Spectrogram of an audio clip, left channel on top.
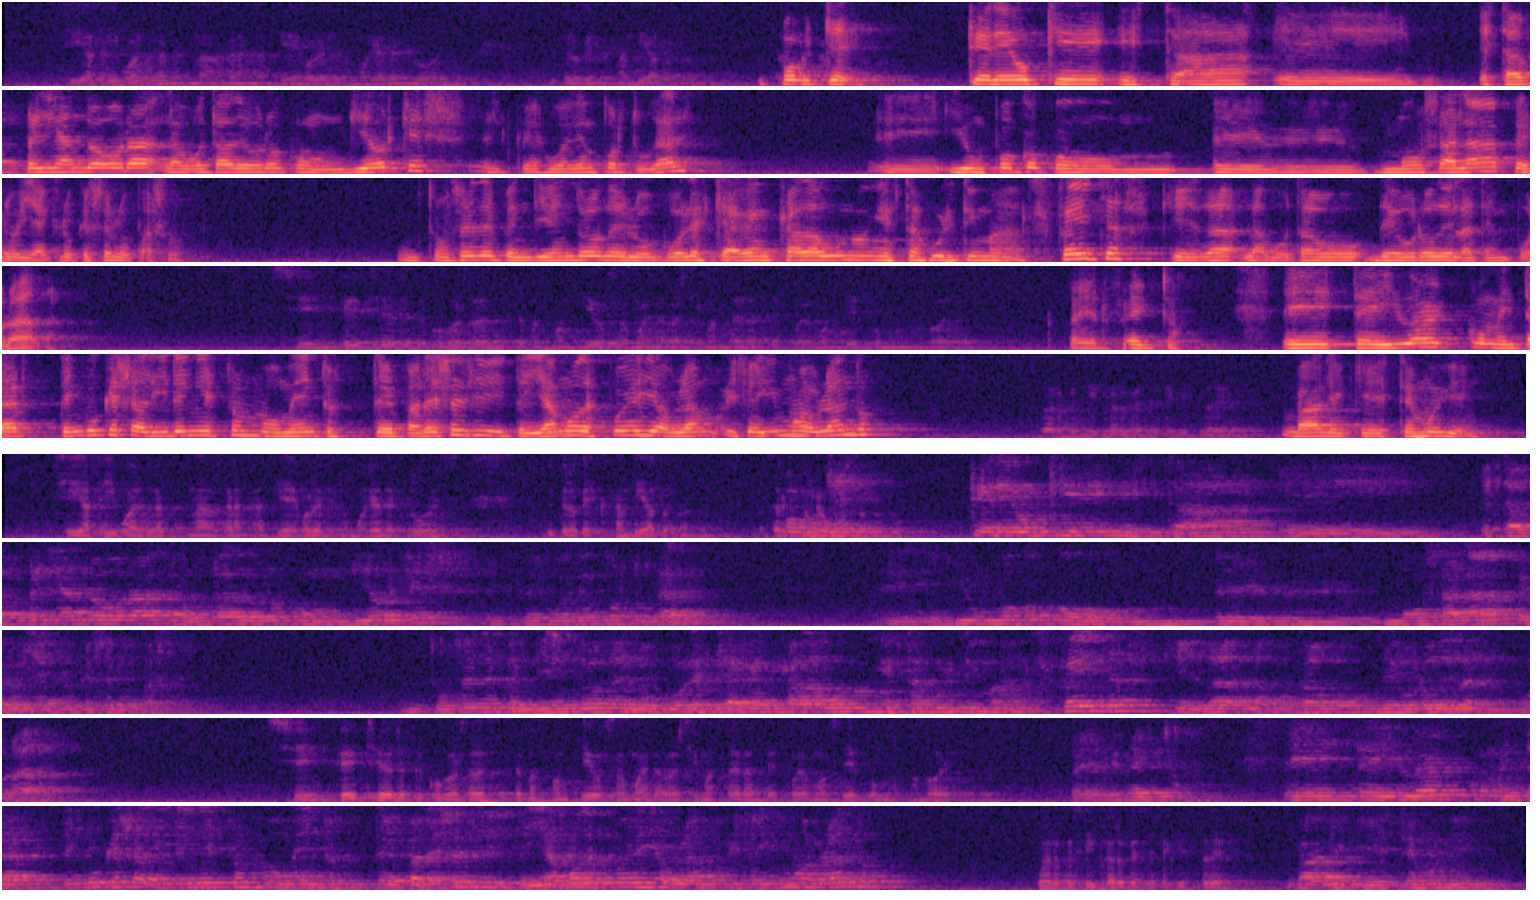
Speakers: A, on the right (about 70°); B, on the left (about 60°).
A: si hace igual la- una gran cantidad de goles en el Mundial de Clubes, yo creo que es candidato también, a pesar
B: Porque
A: que no me gusta tampoco.
B: creo que está, eh, está peleando ahora la bota de oro con Gyökeres, el que juega en Portugal, eh, y un poco con eh, Mo Salah, pero ya creo que se lo pasó. Entonces, dependiendo
A: Mm, sí,
B: de los goles que hagan cada uno en estas últimas fechas, queda la bota o- de oro de la temporada.
A: sí, qué chévere te- conversar estos temas contigo, Samuel, a ver si más adelante podemos seguir conversando de esto. ¿no?
B: Perfecto.
A: Muy interesante.
B: Eh, te iba a comentar, tengo que salir en estos momentos. ¿Te parece si te llamo después y hablamos y seguimos hablando?
A: Claro que sí, claro que sí, aquí estaré.
B: Vale, que estés muy bien.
